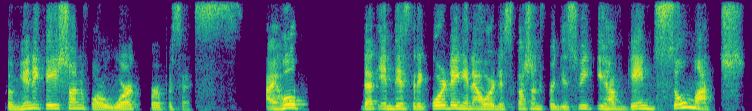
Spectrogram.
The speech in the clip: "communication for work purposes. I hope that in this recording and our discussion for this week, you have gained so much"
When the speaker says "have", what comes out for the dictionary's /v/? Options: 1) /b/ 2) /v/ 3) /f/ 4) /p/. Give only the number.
2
